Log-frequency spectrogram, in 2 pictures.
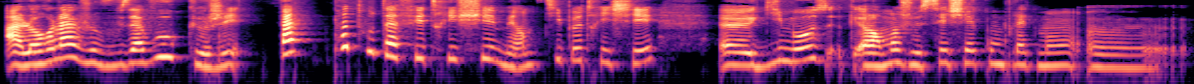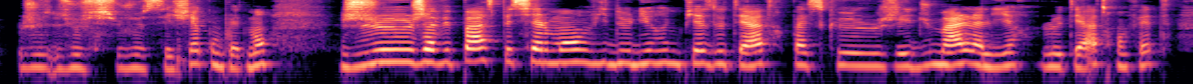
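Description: A woman's voice: a little high, normal speed. Hesitant woman chatting about books. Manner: hesitant, frequent filler sounds and restarts. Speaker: book vlogger. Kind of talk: casual book vlog chat.

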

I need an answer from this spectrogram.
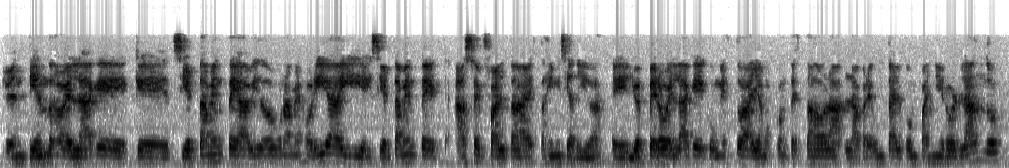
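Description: A man moderating a panel in a polite, halting way. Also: mid-range voice, flat delivery, sharp tone, muffled recording, slight background noise. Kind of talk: moderating, closing remarks.

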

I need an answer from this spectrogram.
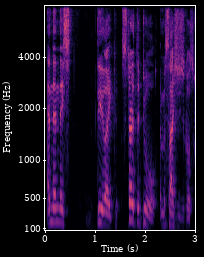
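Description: A man's voice: on the high side, a little fast. A man in casual podcast chat, rambling with many fillers as he retells a story.

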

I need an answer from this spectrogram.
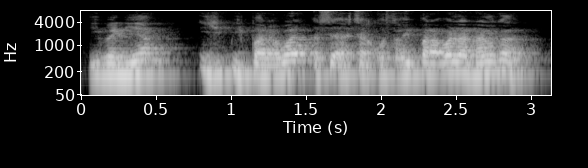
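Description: A man's voice: on the high side, fast talker, roomy sound. A man with a Mexican accent, chatting as a podcast co-host and telling an anecdote with lots of laughter. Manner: animated anecdote-teller who laughs between lines. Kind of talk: casual chat, storytelling.

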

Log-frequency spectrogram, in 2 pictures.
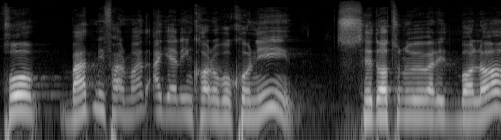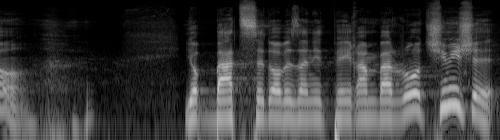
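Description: Male religious lecturer, sermon; gravelly voice, animated delivery with drawn-out chanted verses. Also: sits high, in a large hall. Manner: lively, acts out quoted speech.

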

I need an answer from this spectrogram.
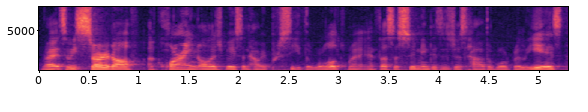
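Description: A man's voice: medium pitch, animated, fast, a bit bright. A man reading as a patient scientist explaining. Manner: explanatory, many "right?" and "sort of" fillers. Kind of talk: read-aloud children's story.

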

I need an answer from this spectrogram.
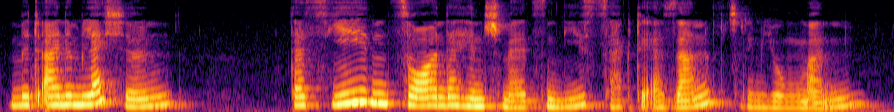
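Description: A woman narrating a story aloud, calm and soft-spoken. She takes her time, reading at a slow, measured pace, and often lets her voice sink to a hushed whisper. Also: mid-range voice.

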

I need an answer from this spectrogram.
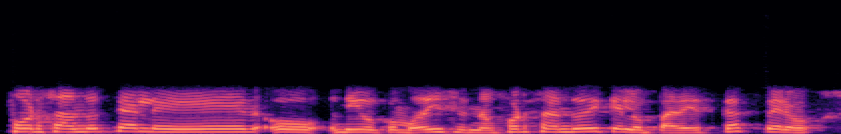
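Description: A woman's voice: on the high side, fairly even intonation, normal speed, no echo. A middle-aged woman psychologist with a Mexican accent, hosting a podcast and talking things through at length. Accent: Mexican Spanish. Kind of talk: casual podcast chat. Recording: dry, phone-like narrow sound.

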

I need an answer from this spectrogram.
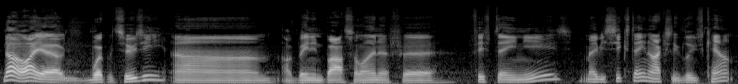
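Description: A man's voice: on the low side, very animated, a little slow, few pauses, a bit bright, clear, resonant tone. A man with a broad Australian accent, chatting casually as a podcast guest. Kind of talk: casual chat.

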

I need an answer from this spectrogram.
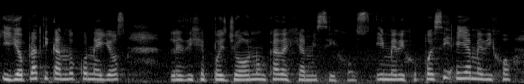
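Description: A woman's voice: fairly high pitch, steady tone, fairly quick, a little mellow, a little hiss or hum. A middle-aged woman, telling her life story in an emotional way and often repeating her words. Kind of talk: personal testimony.

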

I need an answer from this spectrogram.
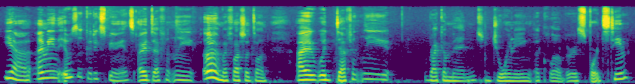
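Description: A woman's voice: mid-range voice, animated, normal speed, dark tone. Chatty teenage girl recapping her year. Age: teens. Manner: chatty, giggly, rambling recaps with fillers. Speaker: podcast co-host, daughter. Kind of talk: casual family podcast chat. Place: home room turned audio studio.

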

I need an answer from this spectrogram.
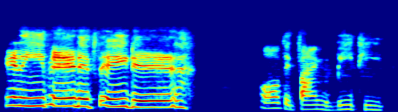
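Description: A menacing villain gloats over a victim, as a woman puts him on. The words crawl out slowly, swinging up in pitch with relish. The sound is dry and a little muffled, like a gaming voice chat. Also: very animated, darkish tone, dry recording. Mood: gloating menace. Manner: slow, drawn-out, gloating delivery.

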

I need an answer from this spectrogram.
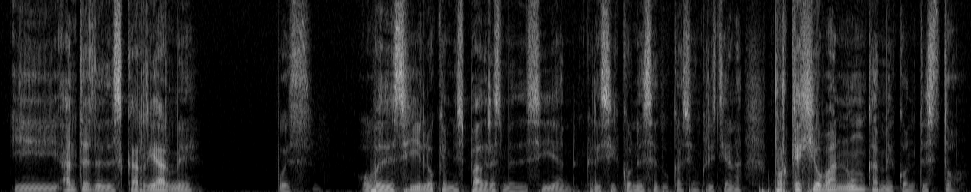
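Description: A man's voice: medium pitch, dark tone, lightly acted. A man voicing a blind ragged beggar pleading. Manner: pleading, searching questions.

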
